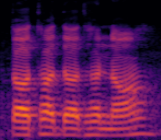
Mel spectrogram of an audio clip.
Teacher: त थ द ध न का उच्चारण स्थान है दंत यानी दंत्य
